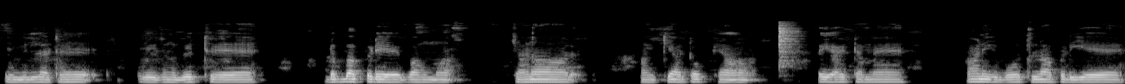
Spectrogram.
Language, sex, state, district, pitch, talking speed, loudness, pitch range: Rajasthani, male, Rajasthan, Churu, 115 Hz, 95 wpm, -18 LUFS, 110-120 Hz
